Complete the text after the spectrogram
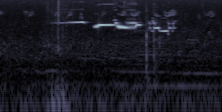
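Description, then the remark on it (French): A bird sings a few thin, high whistled phrases in a quiet forest, fairly faint, with short gaps between the notes and a soft low rumble of ambience underneath. “À cette époque de l'année, les chants des oiseaux se font plus rares, plus dilués dans le temps, plus hésitants aussi.”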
